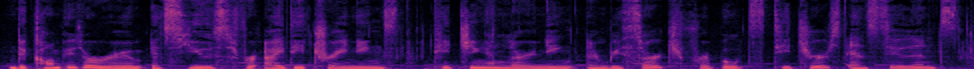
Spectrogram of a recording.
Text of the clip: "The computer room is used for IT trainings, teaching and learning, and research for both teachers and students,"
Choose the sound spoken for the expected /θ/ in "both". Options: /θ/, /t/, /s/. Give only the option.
/s/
